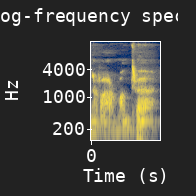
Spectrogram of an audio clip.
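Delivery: breathy near-whisper after the long silence. Acted. Teacher coming out of silent recitation, whispering softly. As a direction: ease back in without waking anyone.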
